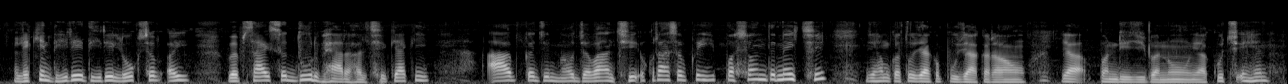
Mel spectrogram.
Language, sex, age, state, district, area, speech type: Maithili, male, 18-30, Bihar, Darbhanga, rural, spontaneous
